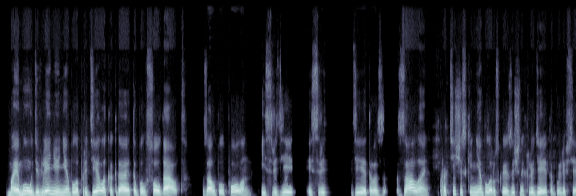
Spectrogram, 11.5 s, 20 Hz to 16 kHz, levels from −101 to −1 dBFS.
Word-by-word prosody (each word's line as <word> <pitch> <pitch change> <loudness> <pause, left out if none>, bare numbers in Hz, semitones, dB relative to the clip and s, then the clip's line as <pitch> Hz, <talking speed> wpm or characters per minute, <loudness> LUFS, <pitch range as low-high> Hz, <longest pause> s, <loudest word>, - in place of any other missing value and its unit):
Моему 200 +6 +4
удивлению 225 +3 +3
не 205 +1 +1
было 190 -2 +1
предела, 200 +8 +2
когда 190 +2 +1
это 185 -2 +1
был 180 +1 -2
sold 175 -2 +1
out. 190 +6 +3 0.4
Зал 175 +2 +2
был 160 0 -3
полон, 205 - +1 0.2
и 185 0 -3
среди 185 +2 -2 0.2
и 180 - -5
среди 185 +1 -4 0.6
этого 175 -3 +1
з 160 0 -14 0.2
зала 205 -1 0 0.2
практически 205 +4 -6
не 200 +3 +1
было 190 -2 +1
русскоязычных 180 +1 -4
людей. 180 -4 +1
Это 150 +2 -9
были 170 +4 -5
все 175 +1 -5
185 Hz, 145 wpm, -20 LUFS, 175-200 Hz, 0.6 s, Моему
